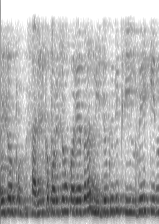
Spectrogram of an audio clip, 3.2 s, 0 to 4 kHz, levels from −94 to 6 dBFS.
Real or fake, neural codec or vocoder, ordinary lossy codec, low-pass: real; none; none; 3.6 kHz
